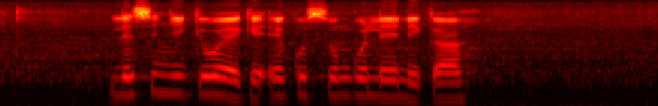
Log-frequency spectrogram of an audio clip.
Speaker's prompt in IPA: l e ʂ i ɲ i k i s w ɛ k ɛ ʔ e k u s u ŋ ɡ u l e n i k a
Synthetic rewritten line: l e ʂ i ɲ i k i w ɛ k ɛ ʔ e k u s u ŋ ɡ u l e n i k a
